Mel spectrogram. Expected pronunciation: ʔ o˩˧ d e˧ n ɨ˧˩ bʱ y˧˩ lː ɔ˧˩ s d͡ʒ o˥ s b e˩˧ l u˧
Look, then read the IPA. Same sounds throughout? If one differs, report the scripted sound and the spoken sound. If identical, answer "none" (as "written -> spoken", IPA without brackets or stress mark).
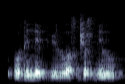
ɨ˧˩ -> e˧˩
